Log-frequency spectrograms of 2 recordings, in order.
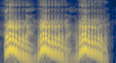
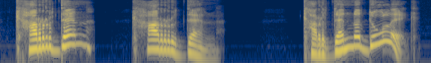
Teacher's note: It's spelt like card, C A R D, with an E N at the end of it. And when you get to the R in card, you roll it, give it that slight R sound, like you're um, like you're doing a motorbike sound.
